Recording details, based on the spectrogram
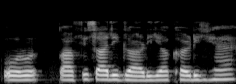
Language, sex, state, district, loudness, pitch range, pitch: Hindi, female, Chandigarh, Chandigarh, -15 LUFS, 205-220 Hz, 210 Hz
